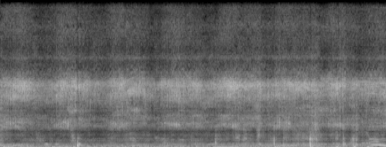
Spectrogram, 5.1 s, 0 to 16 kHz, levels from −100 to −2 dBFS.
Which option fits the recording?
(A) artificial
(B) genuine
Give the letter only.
A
